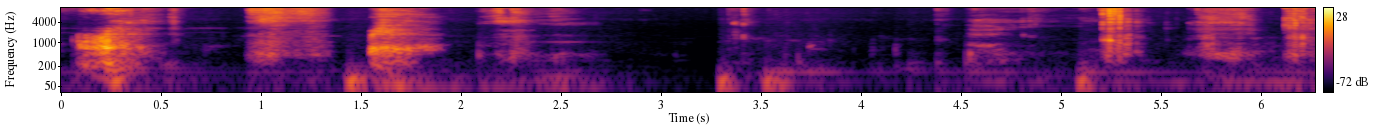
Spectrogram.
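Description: A person chewing and crunching food, with a few crisp bites into a raw green vegetable stalk in the last second or so.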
